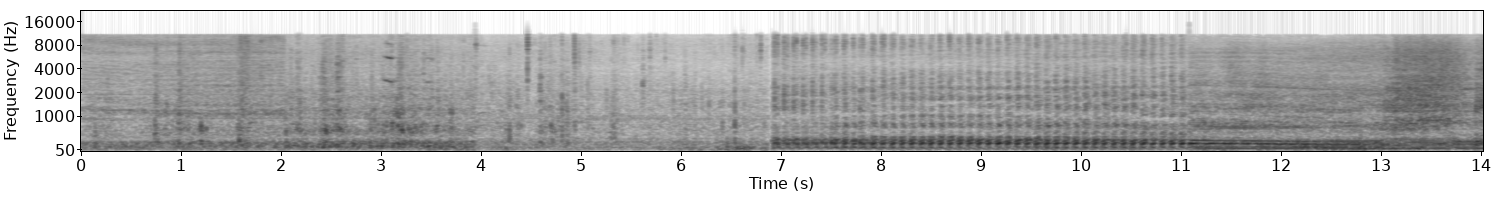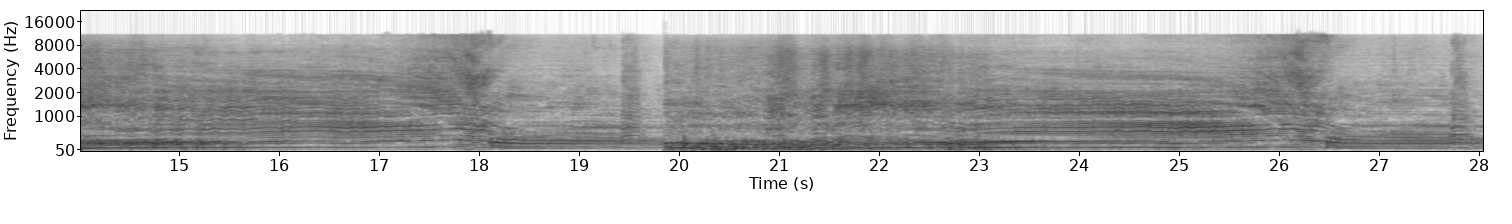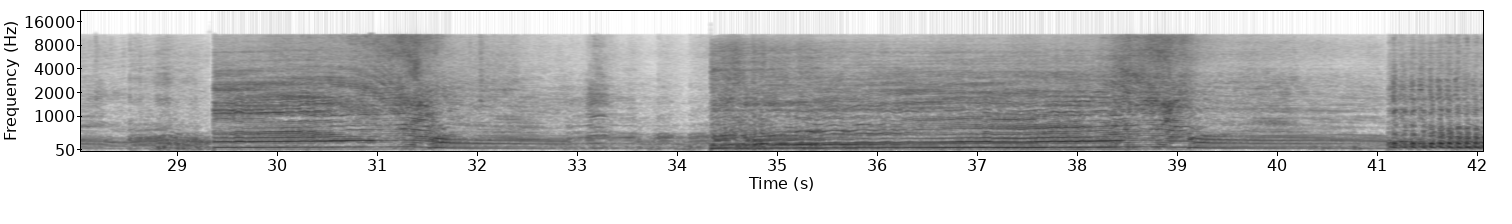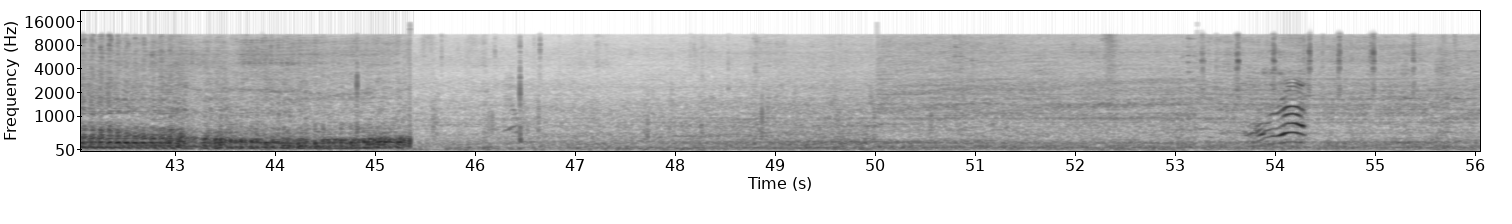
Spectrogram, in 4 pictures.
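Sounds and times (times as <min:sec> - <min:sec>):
small engine revving: 0:06.9 - 0:45.4.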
